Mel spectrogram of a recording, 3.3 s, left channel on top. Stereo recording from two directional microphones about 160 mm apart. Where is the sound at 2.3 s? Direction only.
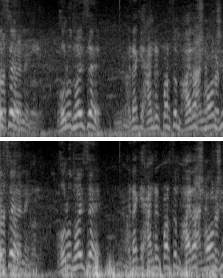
20° right (ahead or behind).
